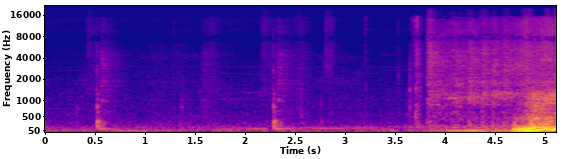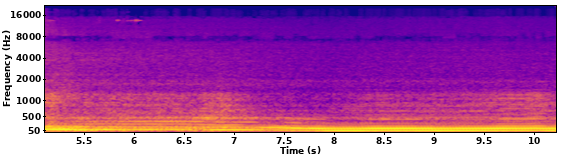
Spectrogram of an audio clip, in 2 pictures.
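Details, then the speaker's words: 2013 Camaro RS just after fuel pump replacement, battery reconnected: a few clicks, then cranks, catches and settles into a steady even idle with no stumble; starts normally. "So now I'm gonna connect the battery and turn on the car, pump some gas. It's a new fuel pump, and let the gas just flow through, and then give a couple of pumps and then start it up and go for a drive."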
